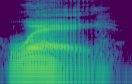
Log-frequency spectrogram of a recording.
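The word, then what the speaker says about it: Hue: Jack Patton was killed by a sniper in Wei, pronounced Wei.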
